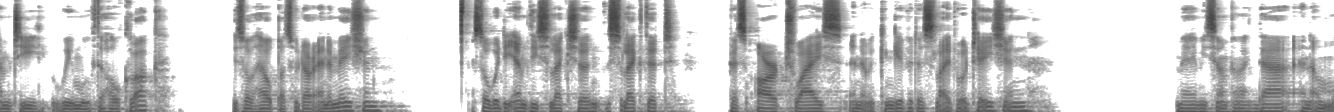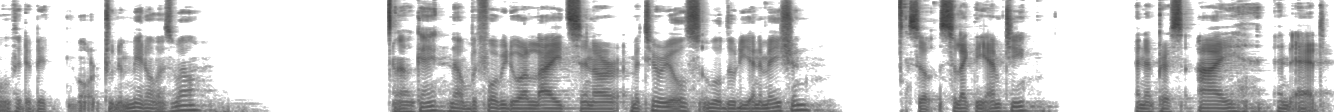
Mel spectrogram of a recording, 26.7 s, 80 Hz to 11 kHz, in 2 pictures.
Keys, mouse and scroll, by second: 2.2 `, 3.8-5.9 scroll up 1, 5.9-6.9 scroll up 2, 6.9-7.4 scroll down 1, 7.4 r, 12.6 g, 16.8 click, 17.3-17.6 scroll down 2, 17.9-19.0 scroll up 1, 19.0-22.7 drag, 25.3 i.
